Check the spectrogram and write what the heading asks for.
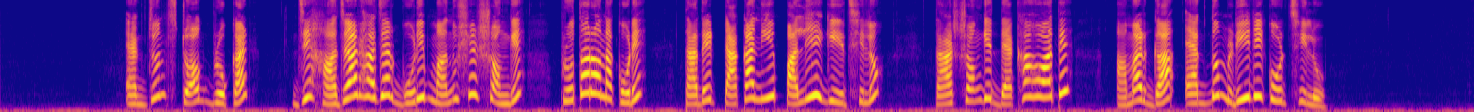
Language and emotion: Bengali, disgusted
